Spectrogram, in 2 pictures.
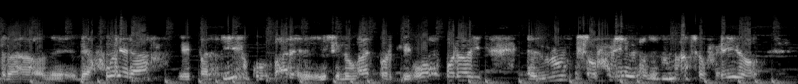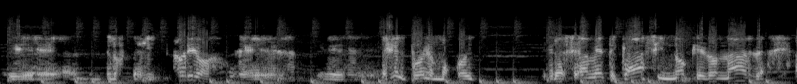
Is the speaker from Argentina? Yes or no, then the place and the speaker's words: yes; Argentina; Y así podemos entendernos, podemos como ciudadanos argentinos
